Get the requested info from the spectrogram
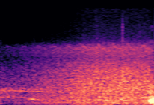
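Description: A steady rushing noise with no speech, growing gradually louder through the pause.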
